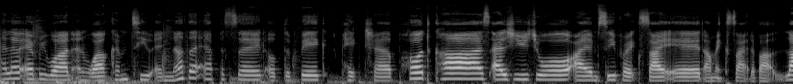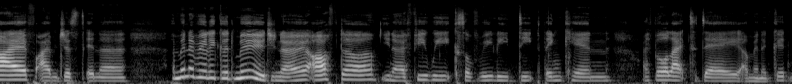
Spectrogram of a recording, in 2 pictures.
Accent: British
